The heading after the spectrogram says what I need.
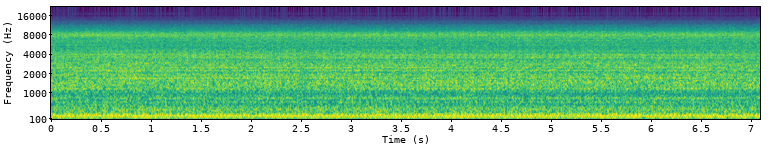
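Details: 1992 Honda Accord after cleaning the idle air control valve with carb cleaner, warming up: even, steady idle with smooth low rumble, high but consistent, no hunting or surging.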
